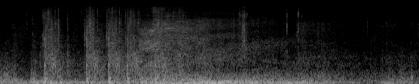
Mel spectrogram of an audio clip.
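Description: A smoke grenade hisses.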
